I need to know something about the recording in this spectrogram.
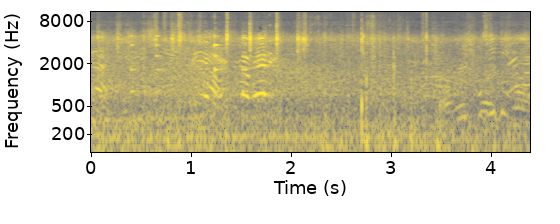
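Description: Background chatter of several people, with voices swelling about a second in and again near the end, and a few sharp clicks.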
